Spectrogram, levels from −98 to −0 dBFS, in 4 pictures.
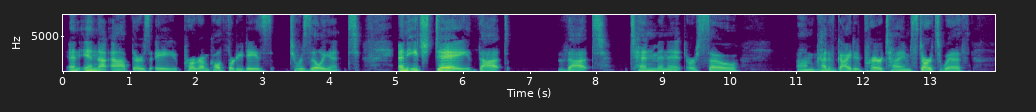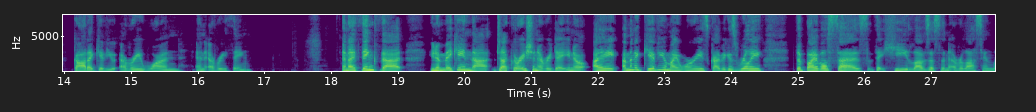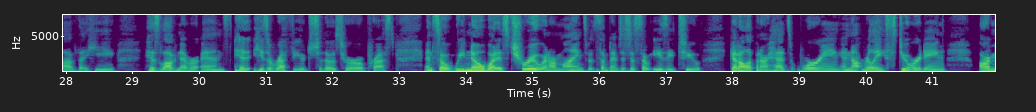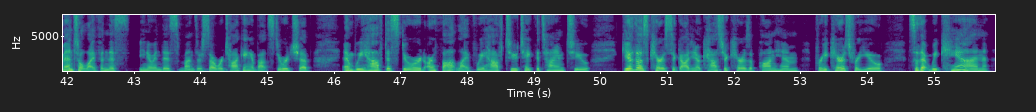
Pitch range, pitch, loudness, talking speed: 150-185 Hz, 165 Hz, -27 LUFS, 175 wpm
